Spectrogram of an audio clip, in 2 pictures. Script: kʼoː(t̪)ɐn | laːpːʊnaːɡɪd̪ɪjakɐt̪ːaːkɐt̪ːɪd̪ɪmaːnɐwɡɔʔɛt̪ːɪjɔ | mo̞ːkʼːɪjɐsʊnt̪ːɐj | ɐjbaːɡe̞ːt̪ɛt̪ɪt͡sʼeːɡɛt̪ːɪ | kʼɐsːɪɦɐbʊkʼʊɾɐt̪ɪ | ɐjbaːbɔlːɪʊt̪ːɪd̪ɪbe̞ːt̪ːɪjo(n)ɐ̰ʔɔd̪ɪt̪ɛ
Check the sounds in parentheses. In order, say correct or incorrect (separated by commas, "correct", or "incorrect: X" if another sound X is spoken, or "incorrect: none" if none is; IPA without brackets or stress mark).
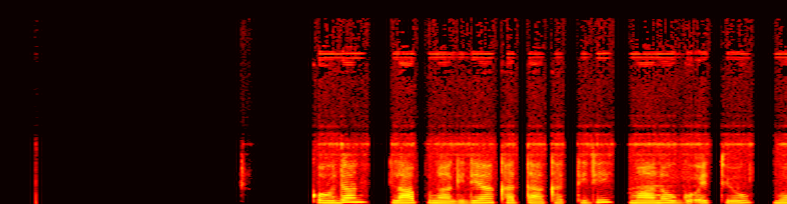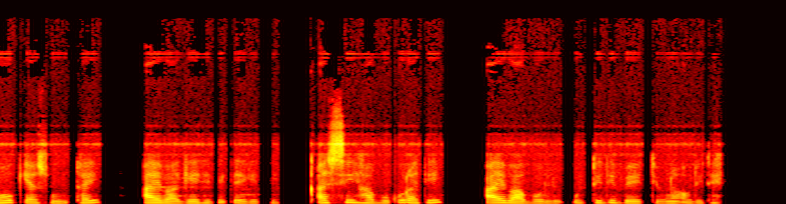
incorrect: d̪, correct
